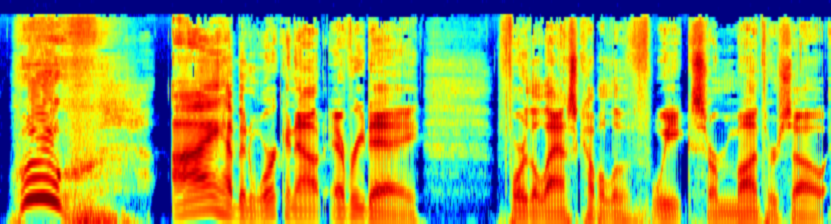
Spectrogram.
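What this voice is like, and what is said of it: Out of breath, winded. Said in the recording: “a little out of breath from climbing the stairs ... But I'm still winded when I climb the stairs.”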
